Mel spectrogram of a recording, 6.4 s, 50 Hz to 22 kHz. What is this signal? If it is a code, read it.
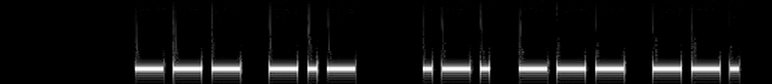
Morse code, heard as a keyed tone, about 15 wpm, 700 Hz. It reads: OK ROG
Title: Practice QSO - Exchange 3 - More Info - 15wpm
